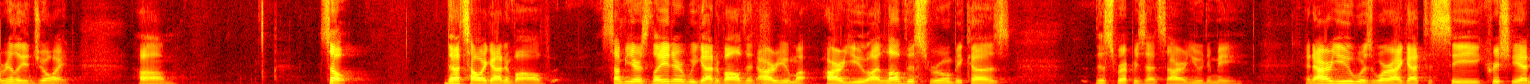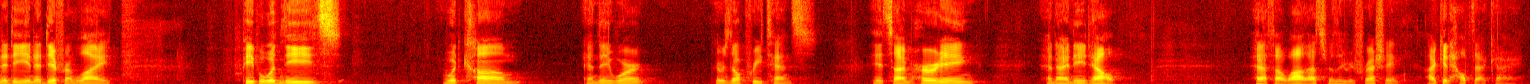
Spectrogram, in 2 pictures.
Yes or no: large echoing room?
yes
